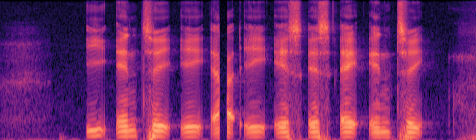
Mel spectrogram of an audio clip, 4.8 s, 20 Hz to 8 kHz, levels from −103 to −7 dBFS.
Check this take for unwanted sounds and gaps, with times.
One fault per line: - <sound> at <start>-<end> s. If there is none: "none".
- dropout at 2.2-2.3 s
